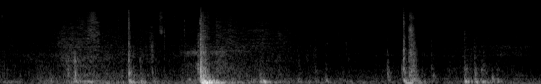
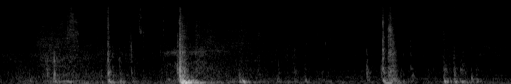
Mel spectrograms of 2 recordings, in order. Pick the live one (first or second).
second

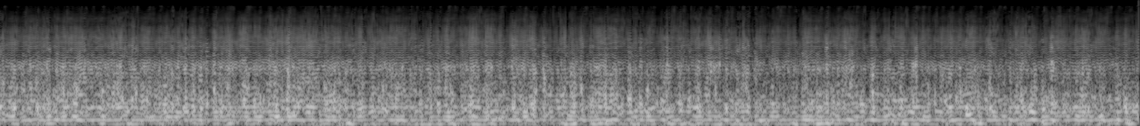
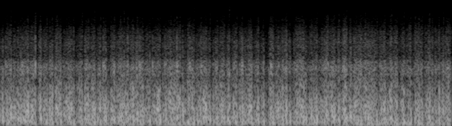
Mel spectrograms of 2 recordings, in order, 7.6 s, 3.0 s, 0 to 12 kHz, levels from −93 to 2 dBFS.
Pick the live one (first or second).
second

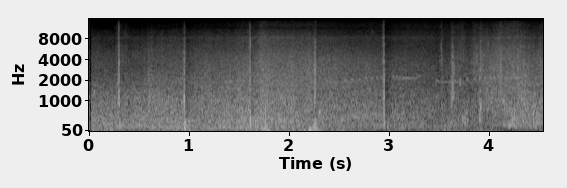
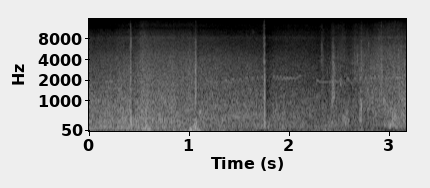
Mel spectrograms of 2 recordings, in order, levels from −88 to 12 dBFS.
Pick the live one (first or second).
second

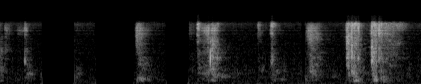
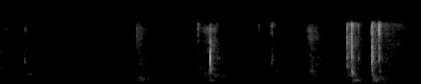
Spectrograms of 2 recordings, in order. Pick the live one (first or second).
second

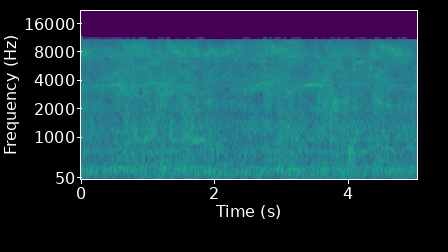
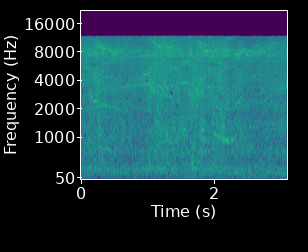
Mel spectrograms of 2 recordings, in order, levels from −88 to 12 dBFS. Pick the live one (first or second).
second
